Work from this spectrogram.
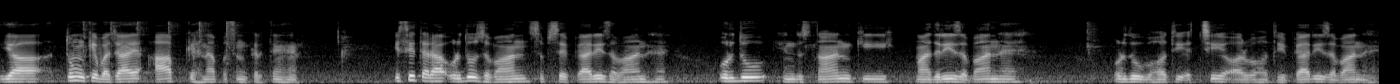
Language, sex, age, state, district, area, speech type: Urdu, male, 18-30, Uttar Pradesh, Saharanpur, urban, spontaneous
